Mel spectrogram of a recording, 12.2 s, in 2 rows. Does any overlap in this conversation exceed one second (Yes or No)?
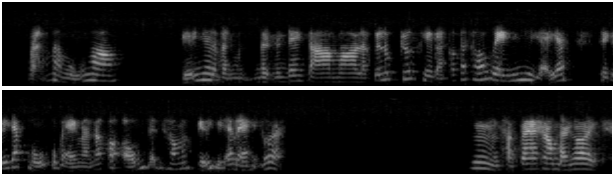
No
